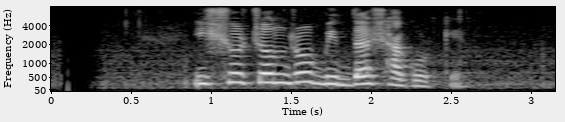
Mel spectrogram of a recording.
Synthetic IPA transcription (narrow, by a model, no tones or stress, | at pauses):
iʃːoɾt͡ɕɔnd̪ɾobid̪ːaʃaɡoɾkḛ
